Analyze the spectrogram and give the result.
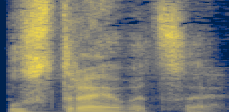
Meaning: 1. to settle down, to get settled 2. to turn out right, to get fine, to be OK 3. to get a job somewhere 4. passive of устра́ивать (ustráivatʹ)
- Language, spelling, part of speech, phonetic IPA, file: Russian, устраиваться, verb, [ʊˈstraɪvət͡sə], Ru-устраиваться.ogg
